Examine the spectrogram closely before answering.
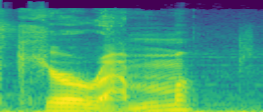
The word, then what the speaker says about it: Kyurem: the the the M actually it's curum and when I realized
